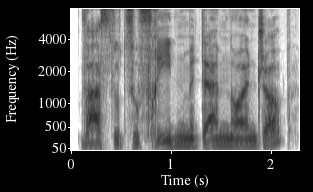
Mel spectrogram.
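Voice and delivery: ordinary delivery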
